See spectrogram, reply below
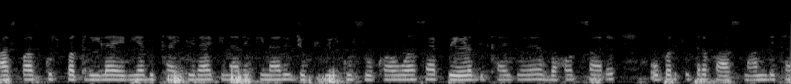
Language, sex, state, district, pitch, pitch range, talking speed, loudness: Hindi, female, Chhattisgarh, Raigarh, 220 Hz, 215-220 Hz, 220 wpm, -22 LUFS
